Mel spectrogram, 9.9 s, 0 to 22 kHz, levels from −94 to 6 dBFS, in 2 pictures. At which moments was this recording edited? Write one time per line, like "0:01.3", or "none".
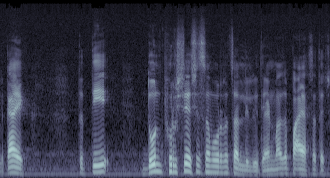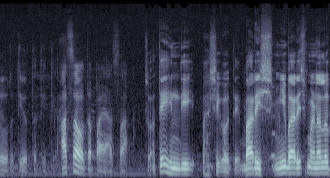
0:07.2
